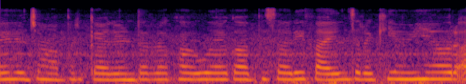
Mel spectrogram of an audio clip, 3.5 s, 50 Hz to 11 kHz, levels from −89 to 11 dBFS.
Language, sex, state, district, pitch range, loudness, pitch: Hindi, female, Bihar, Sitamarhi, 240-255 Hz, -21 LUFS, 245 Hz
